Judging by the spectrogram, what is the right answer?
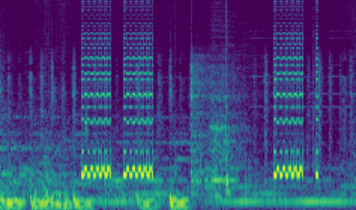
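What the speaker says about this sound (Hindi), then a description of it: "आप फोन की घंटी सुन रहे हैं या मेरी बात?" A telephone bell rings in bursts of three loud electronic trills with short gaps between them, sounding close in an indoor office setting over a low background hum.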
